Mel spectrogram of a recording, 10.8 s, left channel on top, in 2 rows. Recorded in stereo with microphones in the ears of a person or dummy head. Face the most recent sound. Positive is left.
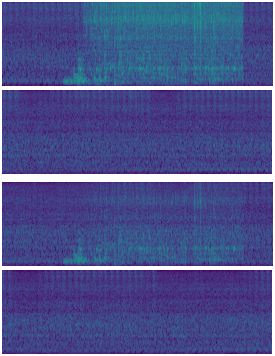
turn(degrees=55)  # may be behind; listen again after turning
